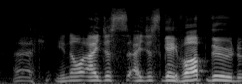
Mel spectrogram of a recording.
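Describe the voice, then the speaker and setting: Using a raised, projected voice, a man with an American accent speaks fairly slowly, his pitch high and his tone bright and sharp. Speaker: streamer. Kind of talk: casual livestream chat. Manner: animated.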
